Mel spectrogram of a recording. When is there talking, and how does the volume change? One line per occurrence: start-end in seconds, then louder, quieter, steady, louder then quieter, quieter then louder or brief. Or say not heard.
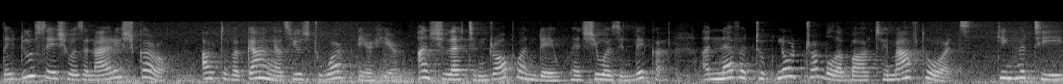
0.0-10.5 steady.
